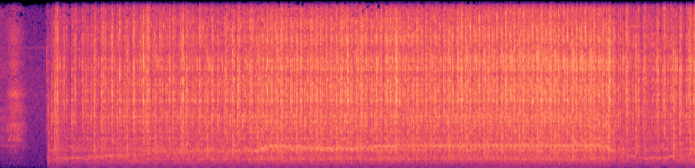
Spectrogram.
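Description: Electric sewing machine starting up about a second in and running steadily, its needle stitching a straight seam line through pocket fabric without backstitching. The motor's pitch rises a little about four seconds in as it speeds up.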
